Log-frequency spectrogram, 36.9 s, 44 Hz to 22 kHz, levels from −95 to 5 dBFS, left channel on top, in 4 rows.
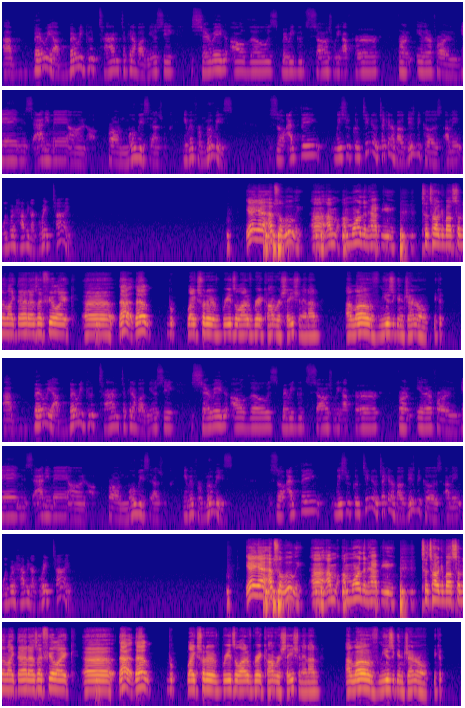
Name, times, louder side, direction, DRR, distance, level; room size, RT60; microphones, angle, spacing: voice 1, 0.0-3.4 3.8-7.5 7.9-11.1 11.3-12.4 12.8-13.8 14.6-19.8, right 1 dB, 10° left, 3.0 m, -51 dB
voice 2, 23.3-26.6 26.8-29.0 29.3-30.6 31.4-34.0 34.5-36.4, right 4 dB, 50° right, 0.4 m, -28 dB
6.4 x 2.7 x 2.5 m
head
